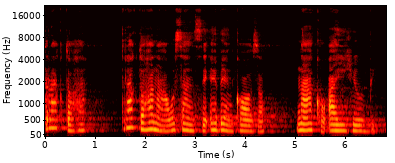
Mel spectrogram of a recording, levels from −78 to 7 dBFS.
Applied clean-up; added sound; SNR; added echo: none; none; none; reverberation time 1.0 s.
